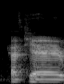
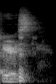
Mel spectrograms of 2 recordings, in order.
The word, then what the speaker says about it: Pierce: I only have very faint memories of Pierre Brosnan. Is that how you say his name? Cheers. Yeah. Pierce.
